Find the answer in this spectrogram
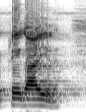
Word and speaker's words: fragile: और EA है तो ए की मात्रा कर देंगे, और GILE है तो इसको गाइल पढ़ेंगे, ठीक है, GILE को गाइल पढ़ेंगे, फ्रेगाइल। FRAGILE, तो इसको फ्रेगाइल पढ़ेंगे।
